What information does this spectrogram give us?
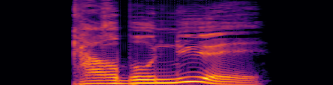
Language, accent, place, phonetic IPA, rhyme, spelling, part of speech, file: German, Germany, Berlin, [kaʁboˈnyːl], -yːl, Carbonyl, noun, De-Carbonyl.ogg
- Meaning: carbonyl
